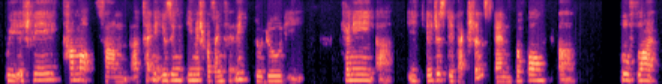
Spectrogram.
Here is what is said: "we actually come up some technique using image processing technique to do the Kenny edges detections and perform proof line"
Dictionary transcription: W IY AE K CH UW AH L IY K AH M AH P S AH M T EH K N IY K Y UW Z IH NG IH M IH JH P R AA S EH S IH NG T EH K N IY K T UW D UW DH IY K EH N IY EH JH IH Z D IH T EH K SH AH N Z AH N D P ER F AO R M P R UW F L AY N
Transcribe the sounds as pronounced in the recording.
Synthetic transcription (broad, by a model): W IY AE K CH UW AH L IY K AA M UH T S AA M T EH K N IY K Y UW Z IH NG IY M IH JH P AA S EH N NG T EH K N IY K T UW D UW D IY K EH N IY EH JH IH S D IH T EH K SH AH N S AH N P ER F AO M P UW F L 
